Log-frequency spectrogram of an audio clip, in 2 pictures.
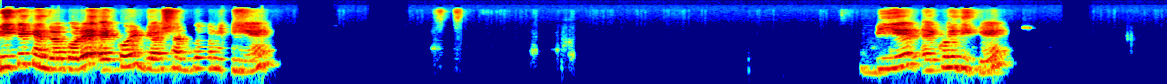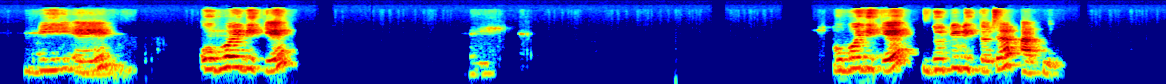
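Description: A woman speaks calmly and clearly nearby in short phrases.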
